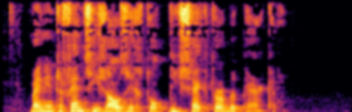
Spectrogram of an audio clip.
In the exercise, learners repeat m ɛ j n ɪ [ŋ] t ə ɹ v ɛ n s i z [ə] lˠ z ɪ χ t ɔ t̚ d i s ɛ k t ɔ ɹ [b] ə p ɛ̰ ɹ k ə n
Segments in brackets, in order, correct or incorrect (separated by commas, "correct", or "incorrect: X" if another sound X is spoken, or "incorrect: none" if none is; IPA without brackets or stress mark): incorrect: n, incorrect: ɑ, correct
